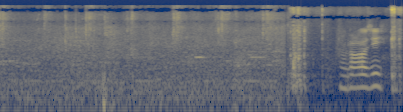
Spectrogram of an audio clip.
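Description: Steady supermarket background noise with faint distant voices, and a single knock about a second and a half in. Near the end it gives way to a brief scraping sound and a person's voice.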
